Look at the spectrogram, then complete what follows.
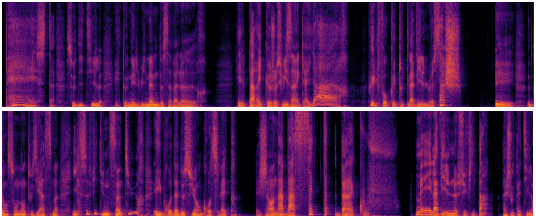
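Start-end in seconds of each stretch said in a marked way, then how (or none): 0.1-1.0 astonished. Acted. Tailor astonished at his kill. 4.7-9.3 lightly voiced proud little tailor; boastful little tailor. Tailor marvelling at his own valour, lightly boastful. 15.7-20.4 lightly voiced proud little tailor; boastful little tailor. Tailor marvelling at his own valour, lightly boastful.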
